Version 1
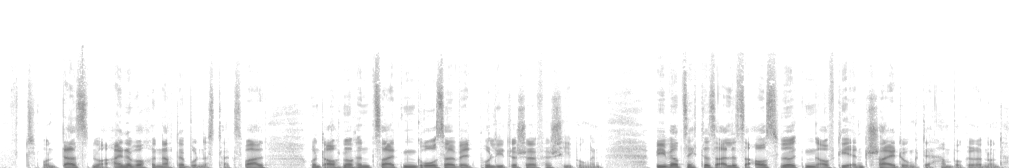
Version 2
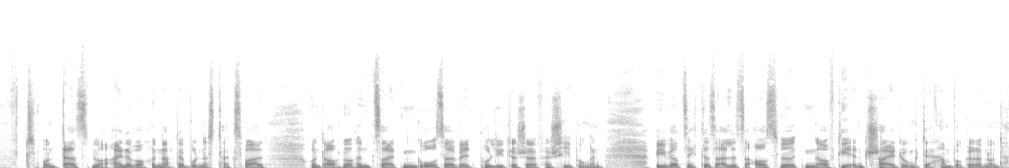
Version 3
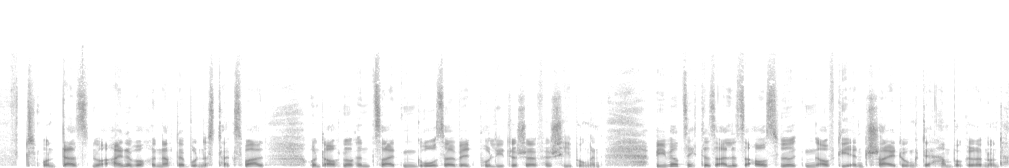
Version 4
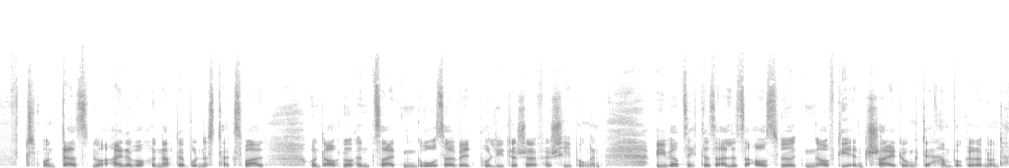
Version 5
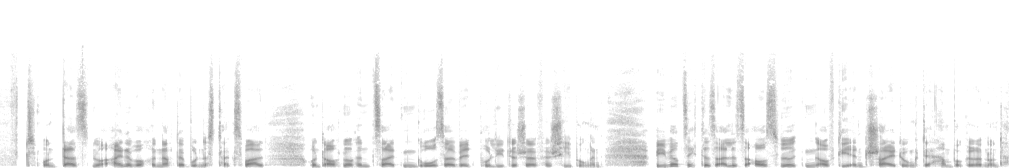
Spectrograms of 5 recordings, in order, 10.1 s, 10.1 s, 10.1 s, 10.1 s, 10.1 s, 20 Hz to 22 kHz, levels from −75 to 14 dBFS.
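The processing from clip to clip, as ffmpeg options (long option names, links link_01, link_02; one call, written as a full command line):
ffmpeg -i in.wav -af "acompressor=threshold=-39dB:ratio=6,volume=4.5dB" out.wav
ffmpeg -i in.wav -af "highpass=frequency=410:width=0.5412,highpass=frequency=410:width=1.3066,volume=1.5dB" out.wav
ffmpeg -i in.wav -af anull out.wav
ffmpeg -i in.wav -af "bandreject=frequency=60:width_type=h:width=6,bandreject=frequency=120:width_type=h:width=6,bandreject=frequency=180:width_type=h:width=6,bandreject=frequency=240:width_type=h:width=6" out.wav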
